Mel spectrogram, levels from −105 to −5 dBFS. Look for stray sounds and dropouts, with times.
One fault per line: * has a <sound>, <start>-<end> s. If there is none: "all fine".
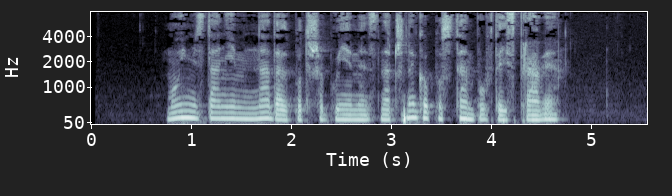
all fine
